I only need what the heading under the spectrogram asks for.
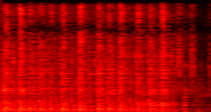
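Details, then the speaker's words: Kawasaki Ninja two-stroke (RR) revving with quick even exhaust pulses and a light metallic tick-tick on top, from worn power valve kit, not the piston; still worth buying; valve kit ticking. "Nah itu ada bunyi ke letak letak letak letak-letak gitu itu dari valve kitz ya bukan dari piston"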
